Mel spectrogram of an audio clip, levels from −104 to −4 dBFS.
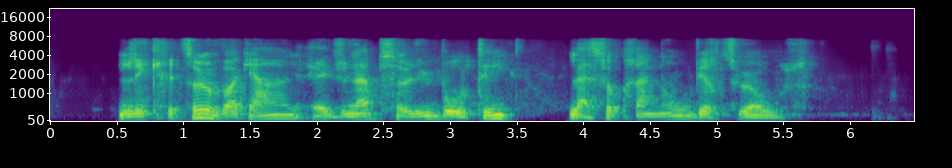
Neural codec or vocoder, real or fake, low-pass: codec, 16 kHz, 4 kbps, X-Codec, HuBERT features, trained on balanced general audio; fake; 7.2 kHz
